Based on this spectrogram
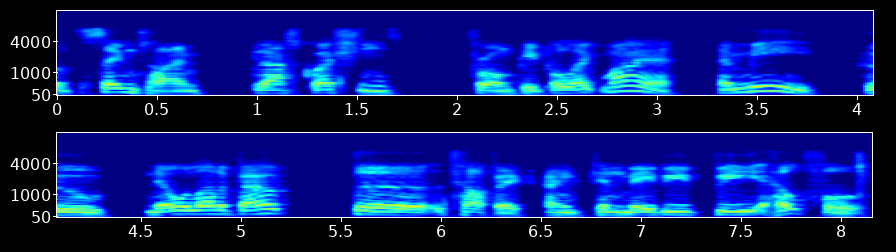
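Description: Lively intonation from a man at a moderate pace, with very even loudness and a quiet background. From Ireland, County Clare; Ireland. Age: 20s. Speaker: webinar panelist. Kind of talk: webinar talk. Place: home room. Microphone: video call.

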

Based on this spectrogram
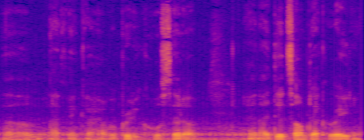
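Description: A man speaks at a moderate pace. Noticeable background noise runs underneath. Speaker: vlogger. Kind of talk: casual vlog chat. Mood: upbeat, proud. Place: home room. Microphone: phone near.

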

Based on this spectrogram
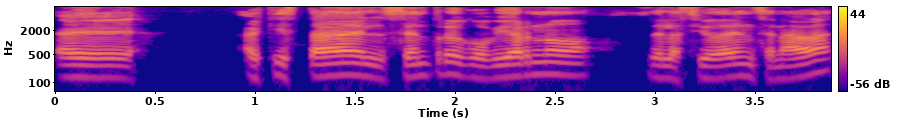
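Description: Against a quiet background, a man speaks at a moderate pace with dry sound with no echo. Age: 30s. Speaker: vlogger. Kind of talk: casual vlog monologue. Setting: parked car. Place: car. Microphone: phone near.

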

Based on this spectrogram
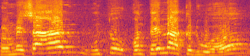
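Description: Over noticeable background noise and audible room echo, a man with a high pitch speaks at a very slow pace with ordinary pitch variation. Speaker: police officer. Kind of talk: press conference. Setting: press conference. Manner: formal.

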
